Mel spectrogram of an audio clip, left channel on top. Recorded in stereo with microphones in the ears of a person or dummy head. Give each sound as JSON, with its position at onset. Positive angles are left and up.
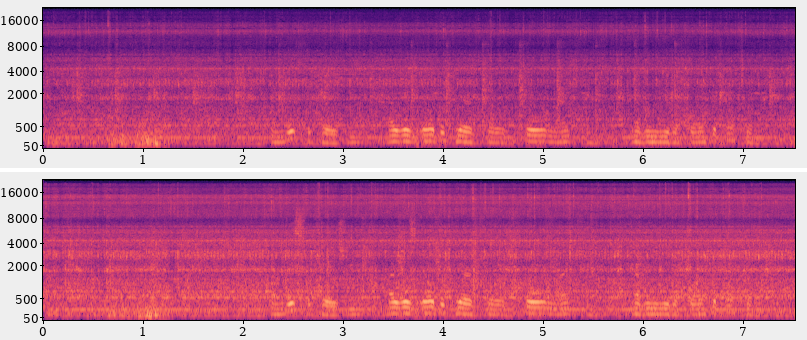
{"t": 2.3, "sound": "a man speaking", "side_deg": -50}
